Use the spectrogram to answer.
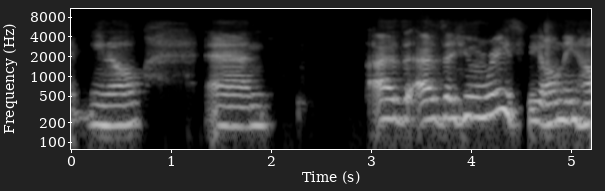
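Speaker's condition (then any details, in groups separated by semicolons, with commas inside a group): Cerebral palsy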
